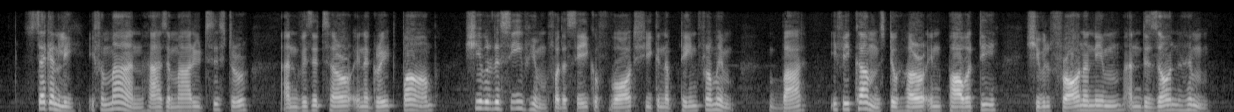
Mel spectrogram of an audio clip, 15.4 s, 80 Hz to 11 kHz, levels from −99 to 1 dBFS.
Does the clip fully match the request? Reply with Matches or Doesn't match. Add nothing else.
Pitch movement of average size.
Matches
